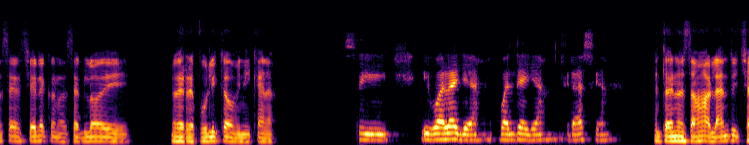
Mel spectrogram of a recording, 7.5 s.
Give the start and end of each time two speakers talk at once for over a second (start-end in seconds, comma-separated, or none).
none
